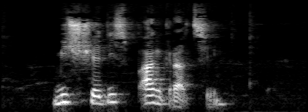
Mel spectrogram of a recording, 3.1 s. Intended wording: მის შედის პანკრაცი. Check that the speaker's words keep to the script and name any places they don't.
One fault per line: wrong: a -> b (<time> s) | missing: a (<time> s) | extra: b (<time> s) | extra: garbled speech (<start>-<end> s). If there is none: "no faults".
no faults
